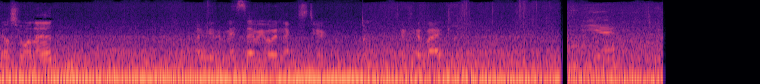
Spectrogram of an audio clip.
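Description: An engine rumbles low and steady, heard from inside a moving bus.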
